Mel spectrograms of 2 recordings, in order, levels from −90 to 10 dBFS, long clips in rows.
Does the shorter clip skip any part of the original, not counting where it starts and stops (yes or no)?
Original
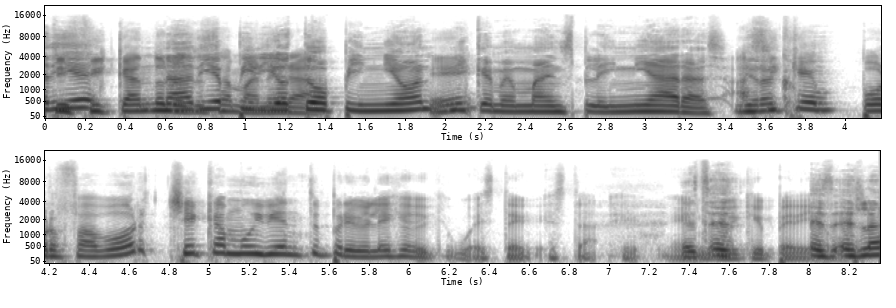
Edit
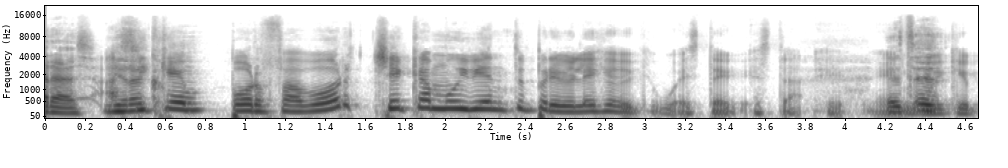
no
